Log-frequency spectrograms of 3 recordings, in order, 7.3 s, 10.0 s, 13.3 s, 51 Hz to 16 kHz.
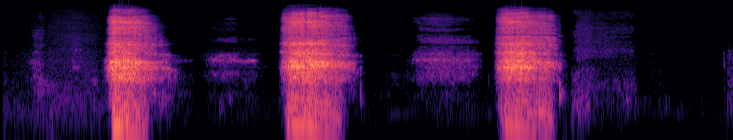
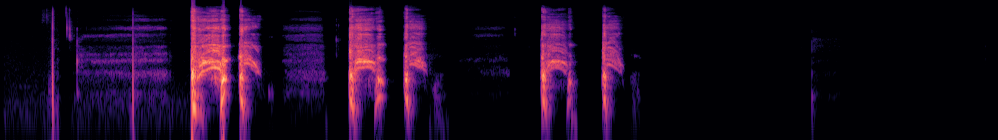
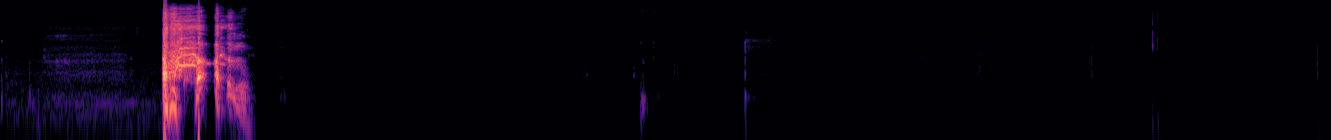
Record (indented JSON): {
  "exhalation_length": "7.3 s",
  "exhalation_amplitude": 30079,
  "exhalation_signal_mean_std_ratio": 0.38,
  "three_cough_length": "10.0 s",
  "three_cough_amplitude": 32768,
  "three_cough_signal_mean_std_ratio": 0.26,
  "cough_length": "13.3 s",
  "cough_amplitude": 32768,
  "cough_signal_mean_std_ratio": 0.15,
  "survey_phase": "beta (2021-08-13 to 2022-03-07)",
  "age": "65+",
  "gender": "Male",
  "wearing_mask": "No",
  "symptom_shortness_of_breath": true,
  "smoker_status": "Ex-smoker",
  "respiratory_condition_asthma": false,
  "respiratory_condition_other": false,
  "recruitment_source": "REACT",
  "submission_delay": "10 days",
  "covid_test_result": "Negative",
  "covid_test_method": "RT-qPCR",
  "influenza_a_test_result": "Negative",
  "influenza_b_test_result": "Negative"
}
